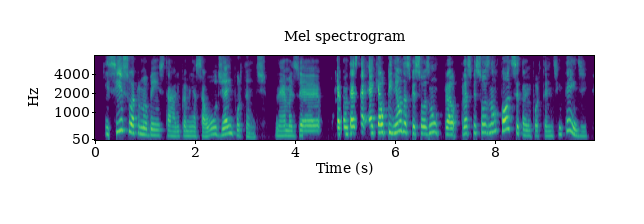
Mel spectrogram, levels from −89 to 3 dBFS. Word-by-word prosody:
que 230 -1 -8
se 310 +8 +1
isso 365 -5 +1
é 270 - +6
pra 260 -1 -8
o - - -1
meu 220 - 0
bem-estar 190 -4 -6
e - - -11
pra 170 +1 -9
minha 165 0 -8
saúde 195 +7 -4
é 235 - +6
importante, 180 - -9 0.2
né. 175 0 -6
Mas, 175 -1 -6
eh, 175 0 0
o - - -35
que - - +7
acontece 240 +2 +4 0.3
é 265 - +4
que 265 +2 -5
a 285 - +10
opinião 285 +2 +2
das 305 -2 +1
pessoas 250 -1 0
não 295 0 -1
pra 225 -7 +2
pra 215 +3 -5
as 250 - -4
pessoas 275 +1 -3
não 310 +4 -3
pode 395 +4 +6
ser 250 - 0
tão 200 -6 -7
importante, 175 0 -11
entende? 205 - -4
225 Hz, 220 wpm, -23 LUFS, 175-275 Hz, 0.3 s, a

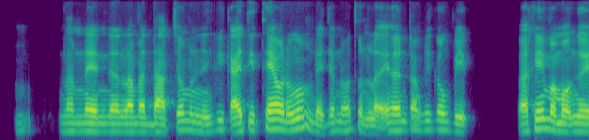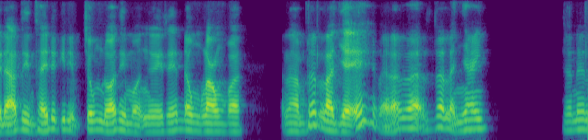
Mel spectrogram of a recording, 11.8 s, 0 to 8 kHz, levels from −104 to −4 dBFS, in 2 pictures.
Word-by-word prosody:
Ừm, - - -22 0.3
làm 130 0 -6
nền 125 -1 +3
rồi 125 0 +1
làm 125 0 +2
bàn 125 -1 +1
đạp 120 -1 +3
cho 145 - -1
mình 140 -3 -5
những 120 0 -4
cái 150 0 -8
cái 120 -2 +4
tiếp 140 -1 -6
theo, 160 -1 +7
đúng 140 +2 +2
không? 180 +5 0
Để - - -2
cho 130 - -5
nó 135 0 -4
thuận 110 - -6
lợi - - +2
hơn 140 +1 +2
trong - - -4
cái 150 0 -9
công 145 -1 -3
việc. 125 -2 -3 0.5
Và 125 - +2
khi 165 +6 +2
mà 160 - +4
mọi 125 -2 +3
người 125 -1 +2
đã 120 - +5
tìm 145 -5 -5
thấy 130 - +1
được 165 - -4
cái - - -5
điểm - - -8
chung 145 +1 -2
đó 125 -1 +4
thì 145 - -4
mọi 120 -2 -5
người 120 0 -4
sẽ 135 +2 -4
đồng 140 -4 -3
lòng 125 -1 +3
và 125 0 0 0.4
làm 125 -1 -5
rất 225 - -3
là - - +5
dễ - - +2
và - - -5
nó - - -1
ra - - +3
rất 190 -1 +1
là - - -3
nhanh. 160 +4 -3 0.8
Cho 140 - -12
nên 155 +1 -5
135 Hz, 295 wpm, -24 LUFS, 125-150 Hz, 0.8 s, theo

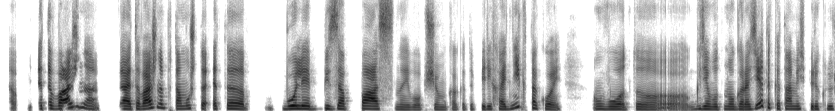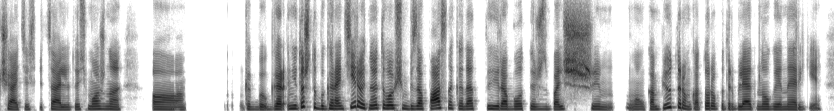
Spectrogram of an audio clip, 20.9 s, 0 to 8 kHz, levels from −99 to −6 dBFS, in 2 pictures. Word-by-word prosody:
Э, - - -6 0.3
это 210 +2 0
важно 210 - +5 0.3
да, 195 -1 +7
это 185 +1 0
важно, 260 +8 +6
потому 200 -2 -3
что - - -3
это 195 -2 +2 0.4
более 205 +2 +5 0.2
безопасный, 190 -4 +2
в 155 - -9
общем, 155 +1 -7
как - - -12
это, 165 - -12
переходник 180 - -2
такой, 185 -8 -2 0.4
вот, 175 -1 -1
э, 160 -2 -5
где 185 +3 -2
вот 170 0 -5
много 175 -1 -1
розеток, 170 +9 +1
и - - -1
там 185 -1 -2
есть 185 +1 -7
переключатель 180 -3 -3
специальный, 155 0 -2
то - - -11
есть 170 - -8
можно, 180 -3 -1 0.4
а, 160 -2 -1 0.7
как 175 -2 -7
бы 165 - -2
гар 180 +1 +4
не 210 +1 0
то 330 - +5
чтобы 280 - -1
гарантировать, 215 - +3
но 215 - +2
это, 230 0 0
в - - +5
общем, 220 -2 +1
безопасно, 200 +5 +4
когда 190 -2 0
ты 200 -1 -1
работаешь 180 -1 -1
с - - -9
большим, 170 0 0 0.2
ну, 170 0 -7
компьютером, 205 - -1
который 190 +4 -1
потребляет 180 -1 0
много 175 0 -1
энергии, 165 +3 -4
185 Hz, 160 wpm, -22 LUFS, 170-200 Hz, 0.7 s, да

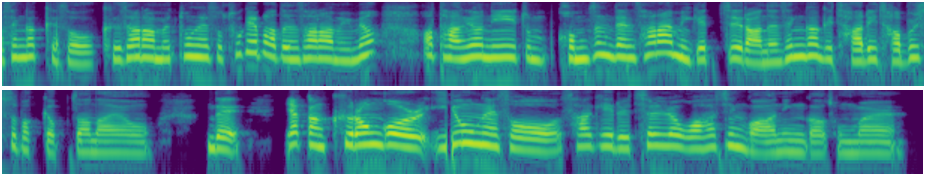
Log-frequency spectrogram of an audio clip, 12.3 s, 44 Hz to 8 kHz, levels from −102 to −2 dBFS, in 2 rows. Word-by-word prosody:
생각해서 265 -10 -3
그 230 - -6
사람을 255 -1 +2
통해서 265 -2 0
소개받은 315 -6 -1
사람이면 245 +5 +1 0.3
'아 - - 0
당연히 265 0 +2
좀 235 -3 -5
검증된 265 +2 +1
사람이겠지.'라는 240 - +1
생각이 275 -1 +1
자리 210 +2 0
잡을 220 +4 -2
수 255 -1 -8
밖에 200 -5 -7
없잖아요. 170 -1 -7 0.4
근데 220 -3 0 0.3
약간 275 -2 +3
그런 275 +1 +4
걸 250 -4 +6
이용해서 230 -8 +1
사기를 245 -3 -3
치려고 250 -3 0
하신 240 +2 -3
거 170 -5 -1
아닌가 170 -1 -6
정말. 165 0 -8
245 Hz, 355 characters per minute, -22 LUFS, 205-270 Hz, 0.4 s, 걸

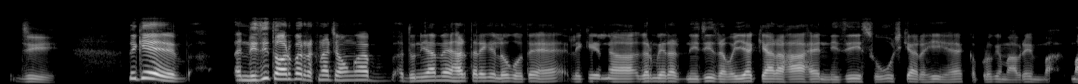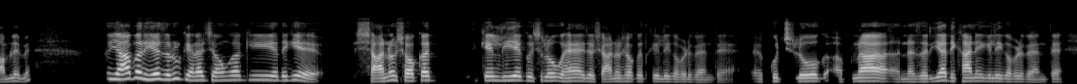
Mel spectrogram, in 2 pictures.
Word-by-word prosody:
जी, 135 0 -8 0.9
देखिए 270 - +8
अ, 205 - -10
निजी 200 +8 +2
तौर 245 -3 +7
पर 250 -2 0
रखना 210 +2 -1
चाहूँगा 205 0 -1
ब 165 -1 -18
दुनिया 170 +4 -2
में 185 0 -2
हर 160 0 +2
तरह 165 0 -2
के 165 - -6
लोग 150 -1 -5
होते 135 +2 -6
हैं, 135 +3 -6
लेकिन 140 +2 -8
अ, 130 0 -2
अगर 140 +2 -6
मेरा 145 0 -4
निजी 130 +5 -6
रवैया 130 +5 -2
क्या 130 -1 -2
रहा 125 0 -1
है, 125 +1 -5
निजी 120 +4 -9
सोच 135 +3 -12
क्या 135 - -5
रही 125 +2 -10
है 120 +2 -10
कपड़ों 120 - -16
के 125 - -14
मामरे 115 +2 -11
मामले 130 +9 -8
में, - - -13 0.8
तो 255 - -4
यहाँ 245 +2 +8
पर 295 -3 +6
ये 240 +2 +7
ज़रूर 255 +3 0
कहना 195 -3 +3
चाहूँगा 195 +1 -2
कि 210 0 -4
अ, 195 - +1
देखिए 205 - +1 0.4
शान-ओ-शौकत 175 +5 +3 0.5
के 190 - +4
लिए 190 +1 +2
कुछ 180 0 -5
लोग 175 -2 -1
हैं, 155 +1 +2
जो 145 - -2
शान-ओ-शौकत 140 +2 -5
के 140 - -7
लिए 135 0 -7
कपड़े 125 -2 -9
पहनते 110 -1 -12
हैं। 110 - -17 0.2
अ, - - -13
कुछ 155 -3 -4
लोग 150 0 +1
अपना 155 +3 +4
अ, 140 - -7
नज़रिया 140 +8 +1
दिखाने 155 -1 +1
के 145 - -7
लिए 145 0 -3
कपड़े 130 -1 -6
पहनते 120 0 -9
हैं। 125 - -10
150 Hz, 200 wpm, -22 LUFS, 130-195 Hz, 0.9 s, देखिए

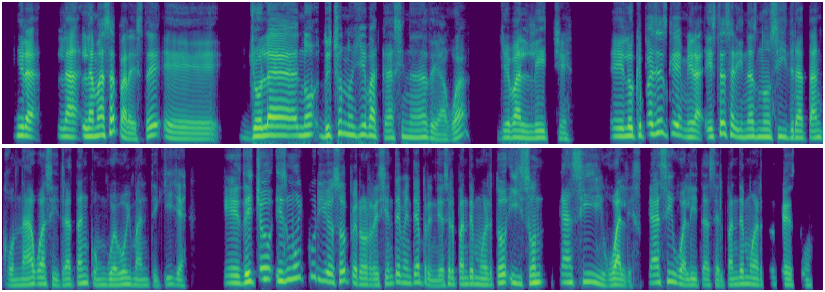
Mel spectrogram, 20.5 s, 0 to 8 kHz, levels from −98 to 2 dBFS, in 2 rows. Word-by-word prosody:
Mira, 185 -4 +4 0.2
la 160 -2 +3
la 170 -1 +5
masa 195 +8 +5
para 135 - +1
este, 180 - 0
eh, 115 -5 -3 0.2
yo 155 +6 +4
la 190 -1 +7
no, 200 +2 +2
de 175 +3 +3
hecho, 235 +6 0
no 205 -2 +1
lleva 190 -1 +2
casi 145 +1 -5
nada 150 0 -2
de 130 -6 -4
agua, 100 -2 -4 0.3
lleva 145 +3 +2
leche. 130 -4 -3 0.5
Eh, 170 0 +1
lo 180 0 +6
que 195 - -1
pasa 220 +4 +2
es 245 - -3
que, 205 -3 +2
mira, 155 -1 +2
estas 210 +8 +1
harinas 160 -3 +1
no 155 0 +1
se 165 +3 -3
hidratan 145 -1 -1
con 115 -3 -8
agua, 135 +2 0
se 120 - -7
hidratan 120 +7 -3
con 120 -5 -8
huevo 120 +2 -1
y 130 - -3
mantequilla. 115 0 -8 0.4
Eh, 155 0 0
de 170 +4 +6
hecho, 230 +7 +3
es 200 0 +3
muy 250 +4 0
curioso 200 - -2
pero, 130 -7 -2
recientemente 145 +7 -4
aprendí 115 -11 -5
a 105 - -2
hacer 130 +3 -5
pan 130 0 -2
de 135 - 0
muerto 130 +6 -1
y 150 -3 -2
son 165 +5 +1
casi 170 0 -2
iguales, 115 -5 -1
casi 165 +4 -1
igualitas 120 -8 -3
el 110 -3 -7
pan 120 +4 -5
de 135 - -1
muerto, 130 0 -6
que 125 - 0
es 115 - -5
co 110 -1 -14
150 Hz, 195 wpm, -23 LUFS, 120-175 Hz, 0.5 s, la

